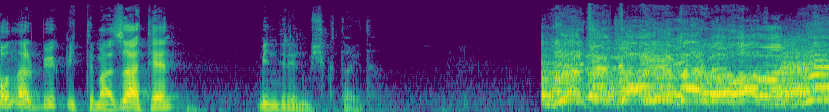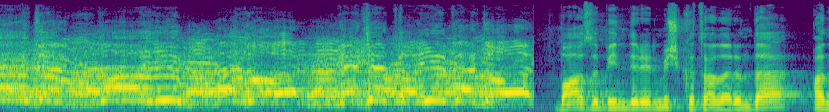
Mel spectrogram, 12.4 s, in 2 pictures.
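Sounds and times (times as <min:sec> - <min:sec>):
speech: 0:00.0 - 0:02.8, 0:10.4 - 0:12.4
crowd shouting slogans: 0:04.0 - 0:10.2.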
